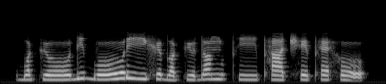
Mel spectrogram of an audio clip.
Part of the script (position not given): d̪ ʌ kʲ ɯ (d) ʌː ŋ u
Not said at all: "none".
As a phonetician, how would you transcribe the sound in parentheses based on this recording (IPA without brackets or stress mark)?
d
